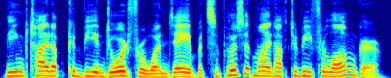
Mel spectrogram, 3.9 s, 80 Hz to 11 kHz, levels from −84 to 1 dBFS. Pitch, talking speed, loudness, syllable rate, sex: 165 Hz, 275 wpm, -16 LUFS, 6.4 syllables/s, male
